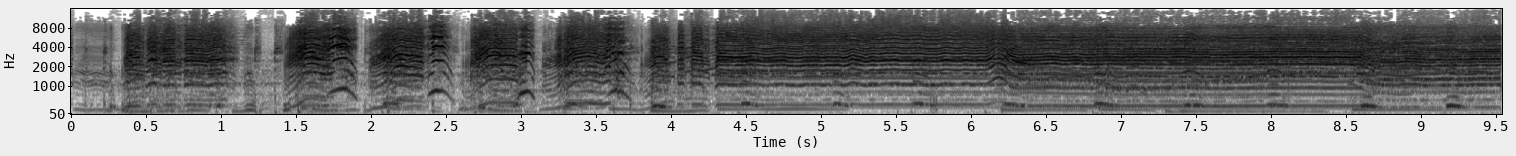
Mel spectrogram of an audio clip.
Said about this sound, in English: Here are some kazoos.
